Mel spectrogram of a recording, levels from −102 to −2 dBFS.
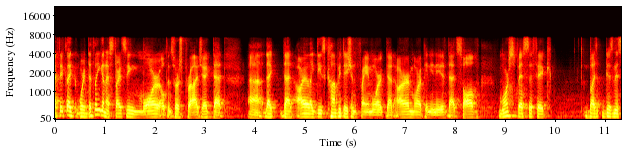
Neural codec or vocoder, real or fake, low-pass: codec, 16 kHz, 2 kbps, X-Codec, HuBERT features, trained on general audio; fake; 7.2 kHz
